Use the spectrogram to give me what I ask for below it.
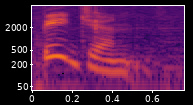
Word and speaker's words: pigeon: Hoy veremos expresiones con la palabra pigeon. ¿Cómo se pronuncia? Viene a ser la mezcla de pi y john, o más bien gin, con un poco de gin.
